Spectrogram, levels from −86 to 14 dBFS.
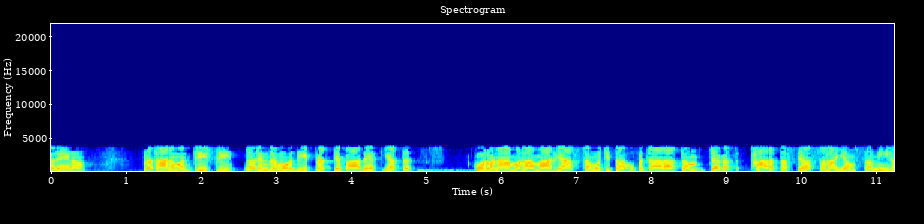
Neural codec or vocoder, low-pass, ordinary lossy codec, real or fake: none; 3.6 kHz; none; real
